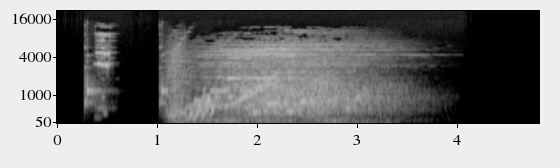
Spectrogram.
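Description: A chime rings and fades.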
